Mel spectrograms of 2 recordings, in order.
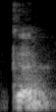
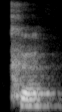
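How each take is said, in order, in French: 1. La première consonne est un son k dur. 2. La première consonne est un son k dur.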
